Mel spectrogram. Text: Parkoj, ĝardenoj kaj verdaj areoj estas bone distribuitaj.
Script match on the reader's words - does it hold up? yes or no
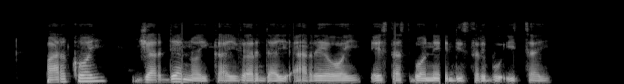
yes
